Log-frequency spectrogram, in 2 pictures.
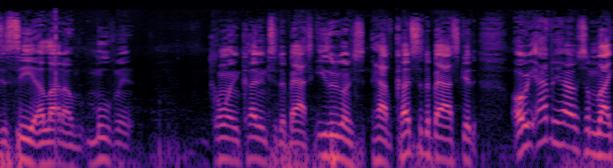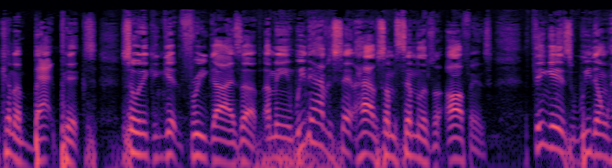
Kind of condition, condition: setting, busy venue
